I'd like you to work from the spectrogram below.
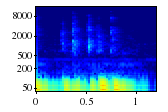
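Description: Several quick keystrokes on a computer keyboard, close and soft, in a short even run of about four clicks with no voices.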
